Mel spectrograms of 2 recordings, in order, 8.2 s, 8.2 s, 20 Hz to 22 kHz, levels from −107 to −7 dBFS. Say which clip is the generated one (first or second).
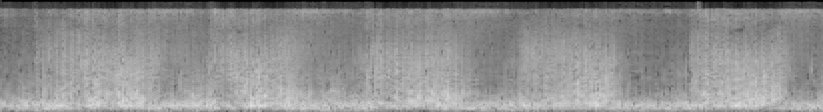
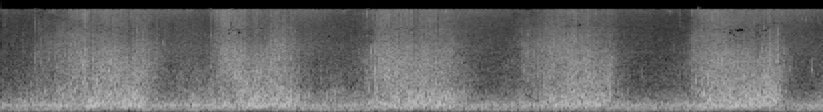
first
